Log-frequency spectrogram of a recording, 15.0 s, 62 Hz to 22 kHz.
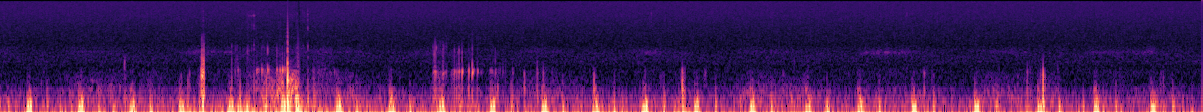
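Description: Muffled, rapid heartbeat at about 95 a minute, with some rubbing noise: quickened normal heart sounds after exercise.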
